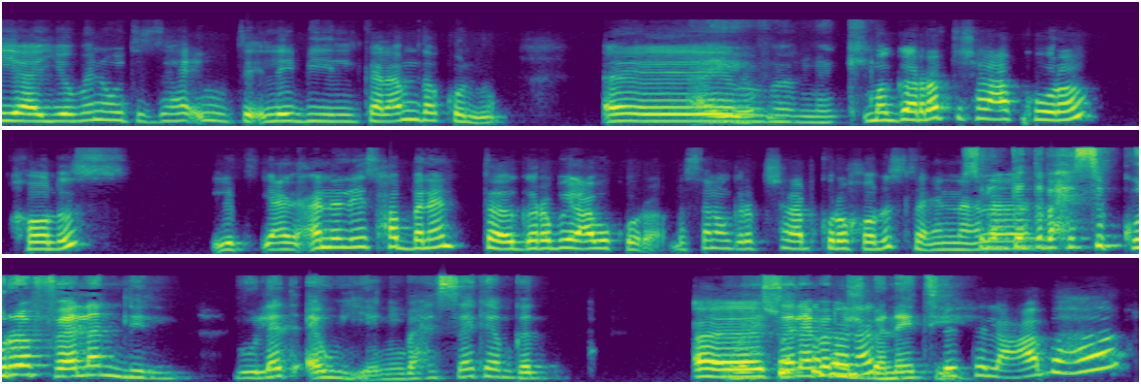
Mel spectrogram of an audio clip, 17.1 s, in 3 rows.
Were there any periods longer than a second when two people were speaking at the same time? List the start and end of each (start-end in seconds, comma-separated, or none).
15.0-16.3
